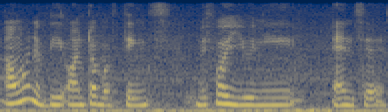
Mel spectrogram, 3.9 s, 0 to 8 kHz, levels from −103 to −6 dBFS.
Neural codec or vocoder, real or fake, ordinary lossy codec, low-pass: none; real; none; 7.2 kHz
